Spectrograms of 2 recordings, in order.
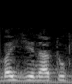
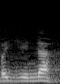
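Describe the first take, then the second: First: The word ends with a t sound and vowel. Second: The word ends with a soft h sound. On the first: The word is read without stopping. "بینہ تو کی بجائے" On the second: The reader stops at the end of the verse. "وقت کی صورت میں تا ہتائیہ ہا بن جائے گی"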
